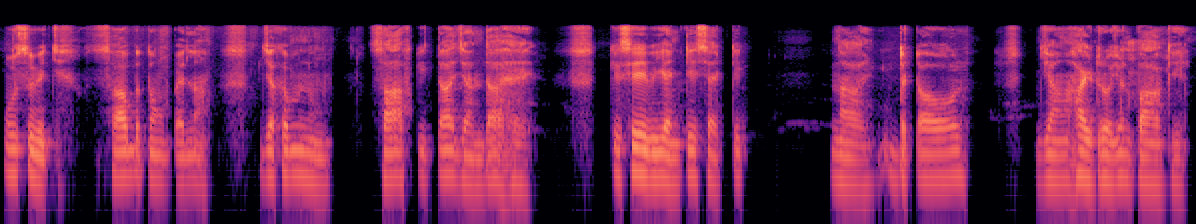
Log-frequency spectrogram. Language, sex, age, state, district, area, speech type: Punjabi, male, 45-60, Punjab, Tarn Taran, rural, spontaneous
